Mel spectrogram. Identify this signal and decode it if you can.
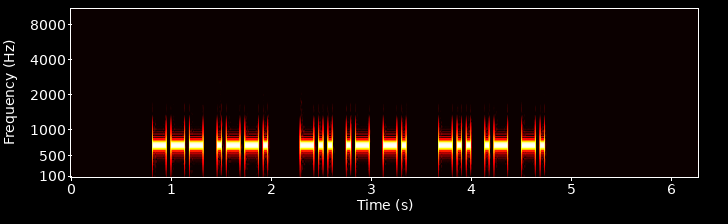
Morse code, heard as a keyed tone, about 26 wpm, 700 Hz. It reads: OP DAN DAN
